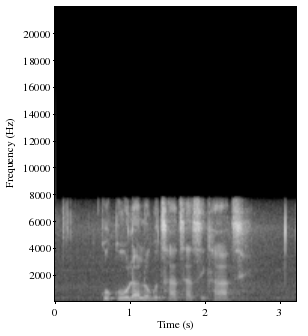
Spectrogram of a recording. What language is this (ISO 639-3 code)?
ssw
